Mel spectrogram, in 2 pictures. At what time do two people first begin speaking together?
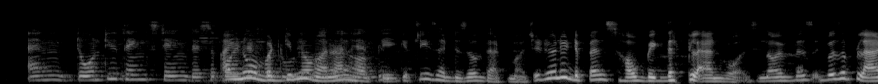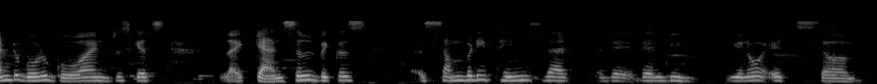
2 s

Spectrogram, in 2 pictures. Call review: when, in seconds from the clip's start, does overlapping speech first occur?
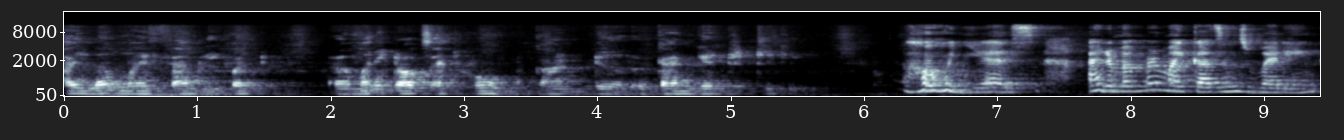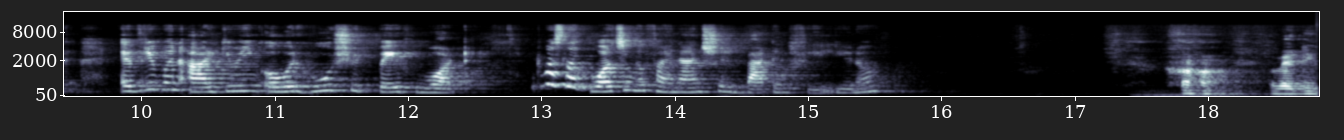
none

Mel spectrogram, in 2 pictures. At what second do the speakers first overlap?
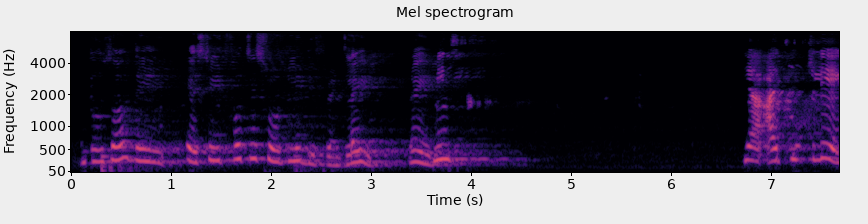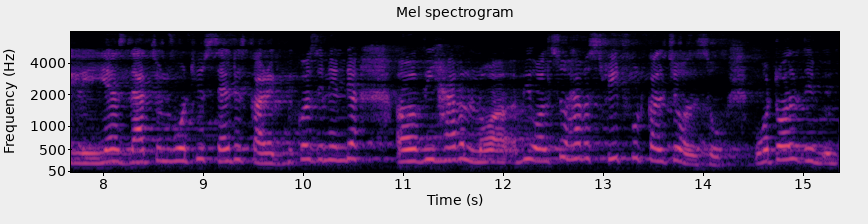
none

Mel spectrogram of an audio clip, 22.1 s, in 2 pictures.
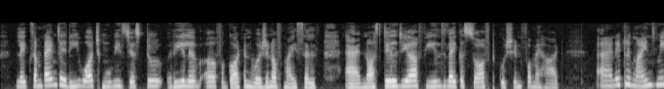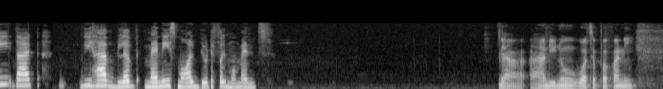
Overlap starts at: none

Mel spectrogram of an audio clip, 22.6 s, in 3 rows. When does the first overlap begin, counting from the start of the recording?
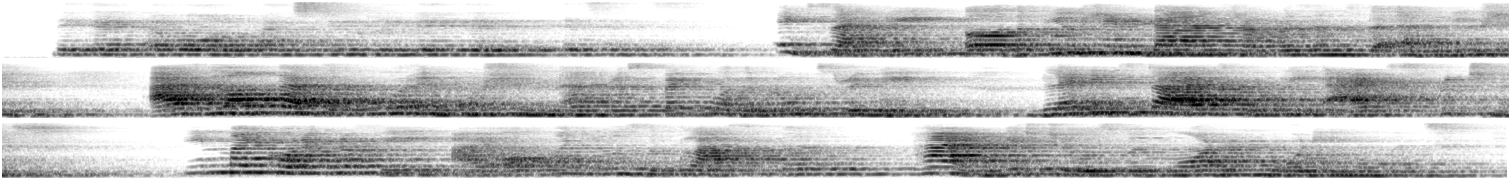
none

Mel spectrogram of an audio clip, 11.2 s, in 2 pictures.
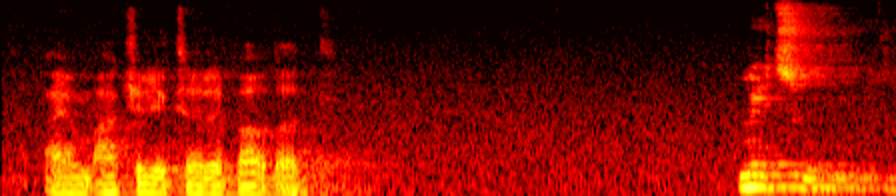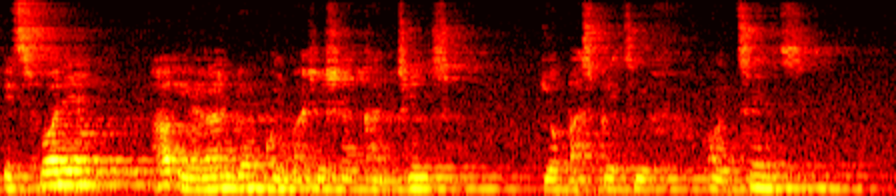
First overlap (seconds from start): none

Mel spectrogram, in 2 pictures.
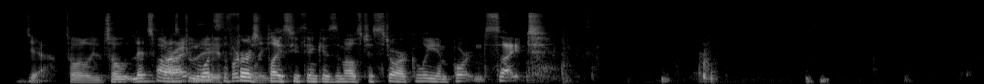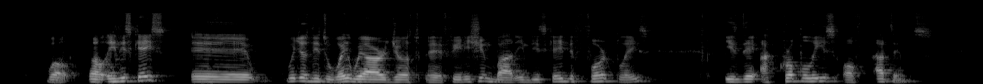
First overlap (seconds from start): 2 s

